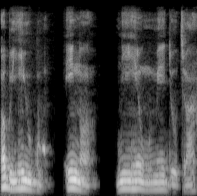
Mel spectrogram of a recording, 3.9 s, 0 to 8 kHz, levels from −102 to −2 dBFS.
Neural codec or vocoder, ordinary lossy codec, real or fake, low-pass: none; AAC, 48 kbps; real; 7.2 kHz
